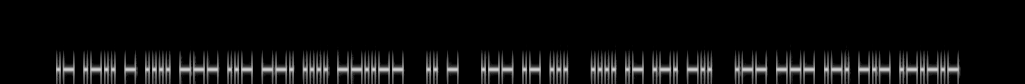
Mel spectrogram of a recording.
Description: Morse code, heard as a keyed tone, about 34 wpm, 700 Hz. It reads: ALTHOUGH, IT WAS HARD WORK.
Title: Sentences from Top 600 Words 35wpm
